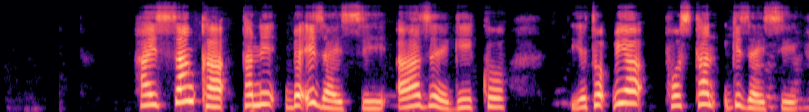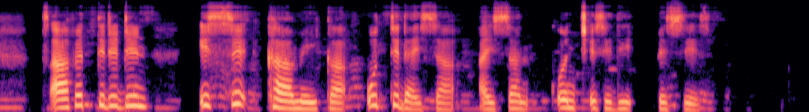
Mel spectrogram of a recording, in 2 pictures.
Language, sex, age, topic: Gamo, female, 36-49, government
